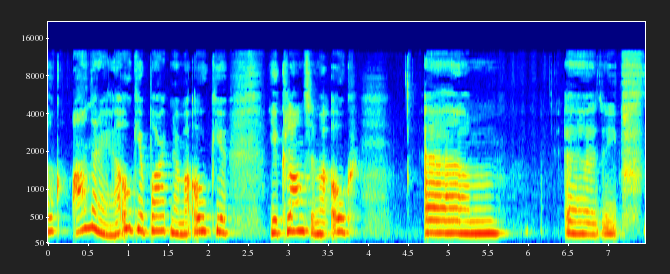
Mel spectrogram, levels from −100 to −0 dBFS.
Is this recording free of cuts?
yes; 0 cuts

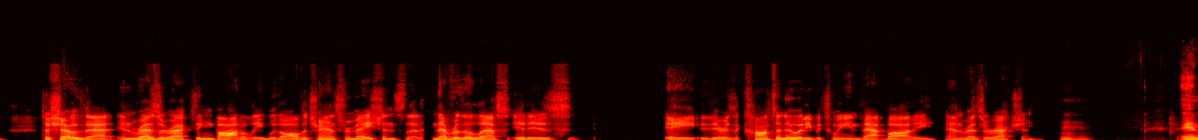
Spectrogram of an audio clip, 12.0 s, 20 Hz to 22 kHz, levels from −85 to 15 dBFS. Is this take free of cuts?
no; 2 cuts; at 4.2 s, 9.4 s

